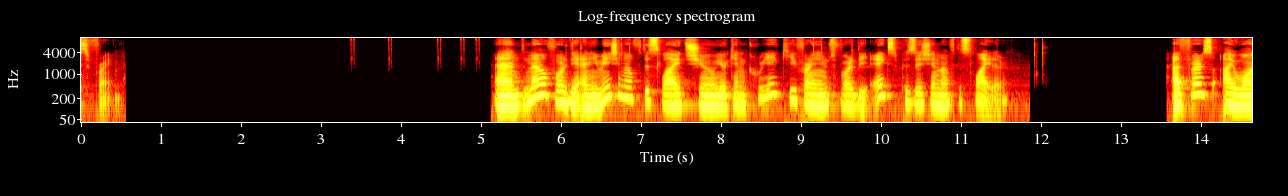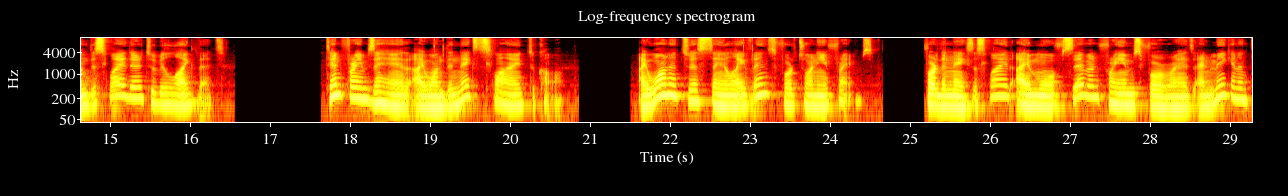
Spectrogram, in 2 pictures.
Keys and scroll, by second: 17.9 shift+Page_Down, 23.1 ctrl+c, 24.2 ctrl+v, 27.1 Page_Down.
